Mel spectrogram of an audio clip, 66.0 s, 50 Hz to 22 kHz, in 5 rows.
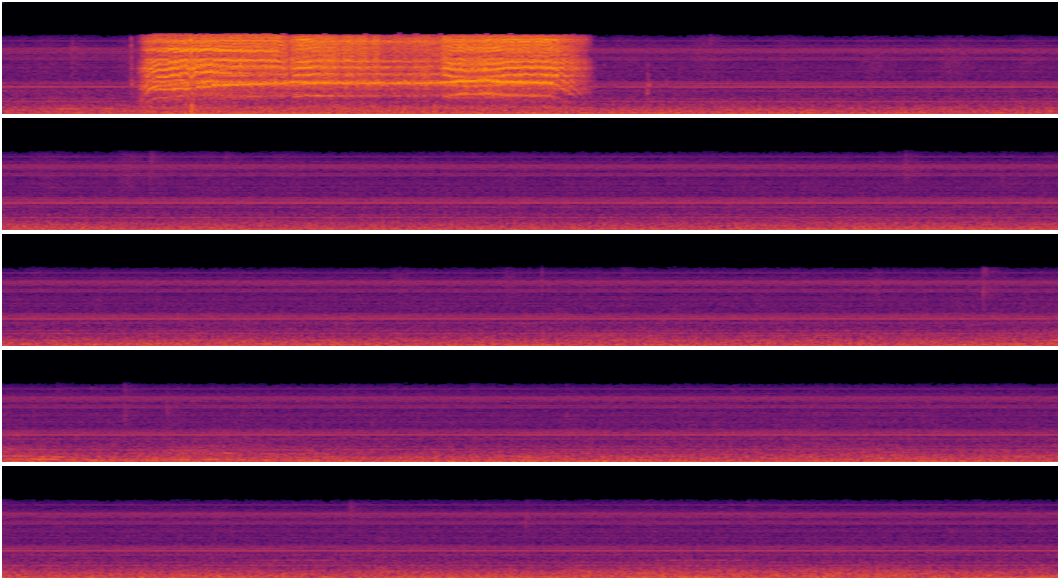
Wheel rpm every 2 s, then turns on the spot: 10, 140, 160, 100, 0, 0, 0, 0, 0, 0, 0, 0, 0, 0, 0, 0, 0, 0, 0, 0, 0, 0, 0, 0, 0, 0, 0, 0, 0, 0, 0, 0, 0.
none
